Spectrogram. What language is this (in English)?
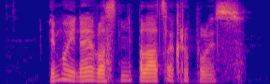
Czech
